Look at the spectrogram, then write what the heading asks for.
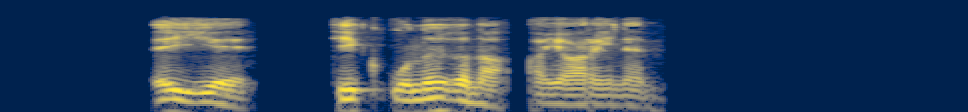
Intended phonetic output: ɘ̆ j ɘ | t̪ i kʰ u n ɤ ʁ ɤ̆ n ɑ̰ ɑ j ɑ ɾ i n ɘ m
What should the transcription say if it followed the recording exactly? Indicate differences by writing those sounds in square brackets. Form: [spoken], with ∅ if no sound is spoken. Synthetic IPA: ɘ̆ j ɘ | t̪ i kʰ u n ɤ ʁ ɤ̆ n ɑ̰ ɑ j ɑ ɾ i n ɘ m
